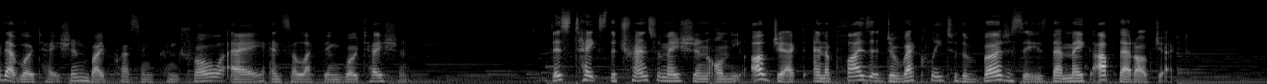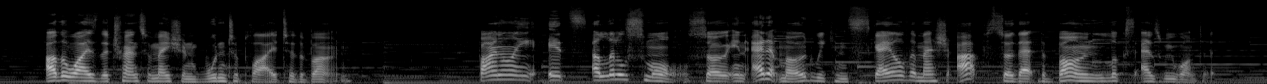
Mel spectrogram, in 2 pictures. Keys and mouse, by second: 0.5 ctrl+a, 1.4 r, 3.0 shift+e, 4.0 shift+r, 4.6 r, 7.0 ctrl+a, 9.0 Tab, 9.4 a, 9.6 s, 10.5 g, 12.6 Tab, 14.5 Tab, 14.8 a, 15.0 s, 16.0 g, 17.0 Tab, 17.8 Tab, 18.1 g, 19.5 Tab, 20.3 shift+click, 21.3 Tab, 21.6 g, 22.8 Tab, 23.5 shift+drag, 24.9 Tab, 25.2 click.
